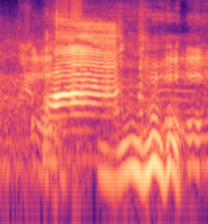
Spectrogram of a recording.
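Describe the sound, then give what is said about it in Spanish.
A person imitates a horse's whinny with a shaky, quavering voice, the pitch wobbling up and down for about two seconds. No words are spoken. “Porque no saben hablar el idioma del caballo.”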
